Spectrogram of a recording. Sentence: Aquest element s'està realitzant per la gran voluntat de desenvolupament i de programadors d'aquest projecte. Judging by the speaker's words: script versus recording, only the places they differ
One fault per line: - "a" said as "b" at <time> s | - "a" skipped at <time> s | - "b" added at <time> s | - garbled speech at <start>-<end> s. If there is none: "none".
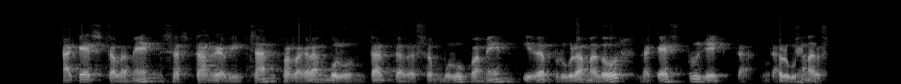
- garbled speech at 7.6-8.3 s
